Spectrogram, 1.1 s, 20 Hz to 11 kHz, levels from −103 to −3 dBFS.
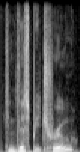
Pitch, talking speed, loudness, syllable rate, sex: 145 Hz, 220 wpm, -16 LUFS, 4.4 syllables/s, male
